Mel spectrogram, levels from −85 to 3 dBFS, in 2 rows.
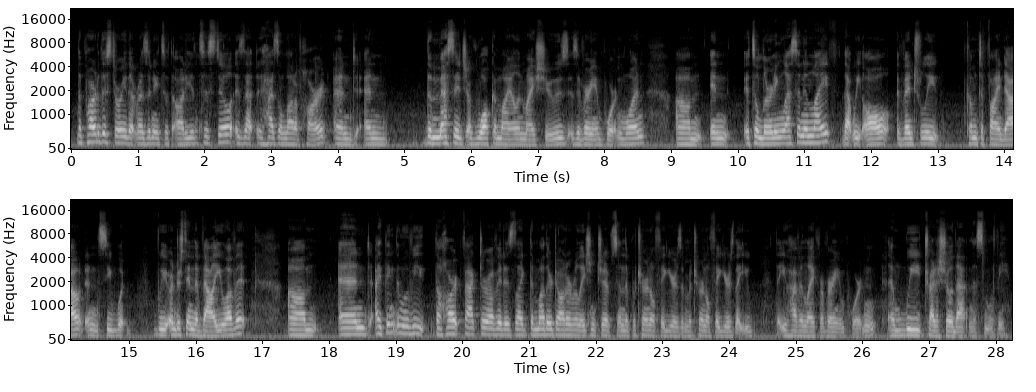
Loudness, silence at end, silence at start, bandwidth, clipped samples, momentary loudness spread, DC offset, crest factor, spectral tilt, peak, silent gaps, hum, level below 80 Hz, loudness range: -27 LUFS; 0 s; 0 s; 15 kHz; under 0.1%; 10 LU; under 0.1%; 18 dB; -6 dB/octave; -8 dBFS; none; none; -58 dBFS; 5 LU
